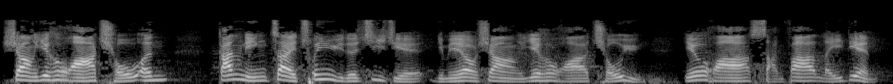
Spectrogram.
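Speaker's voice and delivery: loud, slow congregational reading; slow, emphatic scripture recitation; reading scripture together. Real, not acted. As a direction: lead the room in reading a verse aloud. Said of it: "我们一起来念".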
